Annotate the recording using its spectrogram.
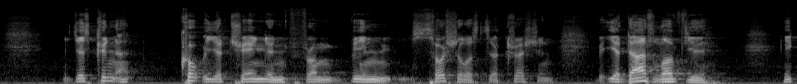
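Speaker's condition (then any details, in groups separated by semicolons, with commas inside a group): Cleft palate and cleft lip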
